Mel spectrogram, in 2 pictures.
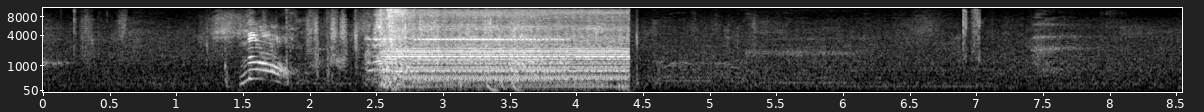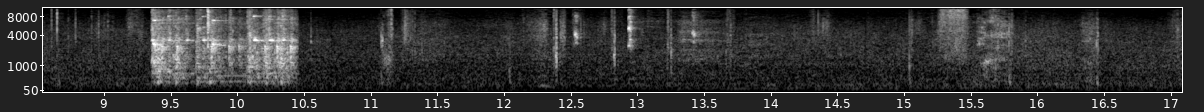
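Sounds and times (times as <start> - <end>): loud harsh cartoon hit: 2.4 - 4.4.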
